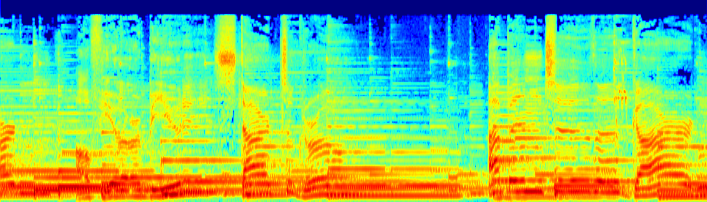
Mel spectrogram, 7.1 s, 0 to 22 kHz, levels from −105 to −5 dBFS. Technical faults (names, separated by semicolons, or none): none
